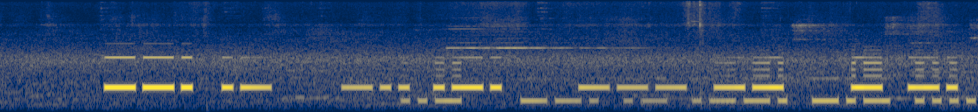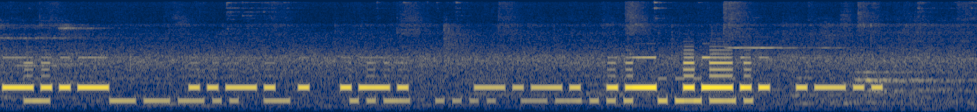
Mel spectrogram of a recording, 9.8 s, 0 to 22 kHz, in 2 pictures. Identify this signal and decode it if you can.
Morse code, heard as two keyed tones, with fading and the noise of a subway station. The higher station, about 26 wpm, 880 Hz: GA DR OM TNX FER CALL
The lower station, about 28 wpm, 410 Hz: U GAPKHT 8T UH7P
